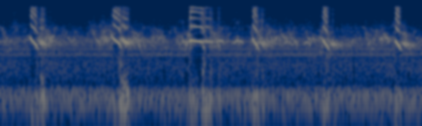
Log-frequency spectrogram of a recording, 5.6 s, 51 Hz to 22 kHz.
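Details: Nesting osprey on July 10, 2021, during a fish delivery, repeating piercing downslurred whistles at irregular intervals of about a second, with a continuous thin chatter behind them.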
